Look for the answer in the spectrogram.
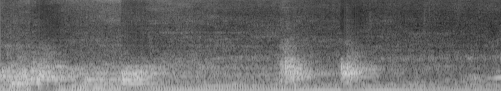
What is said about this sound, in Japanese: ちょうどねまた工事やってたりとかして今音が入ったと思うんですけど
